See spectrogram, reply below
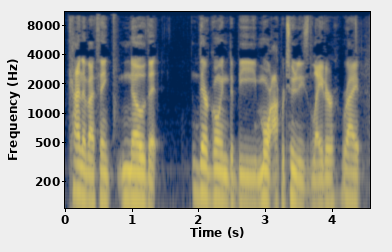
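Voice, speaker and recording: A college athletics program coordinator appears as a guest on a radio talk show, explaining things at length in careful, qualified points. His voice is mid-range and steady in tone, at a normal speed, with no echo.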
